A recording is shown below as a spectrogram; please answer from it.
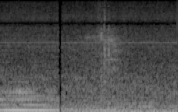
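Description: A steady low hum with a few faint held tones that cuts off abruptly less than a second in, leaving faint background noise.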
